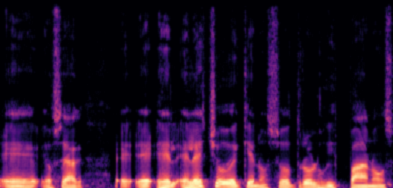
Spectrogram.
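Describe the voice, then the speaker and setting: In a very clean recording with a silent background, a man with a Cuban accent speaks at medium pitch in a dark, mellow tone with ordinary pitch variation. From Cuba, Havana. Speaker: sociology professor. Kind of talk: interview. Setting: newspaper building interview. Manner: halting, many fillers.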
